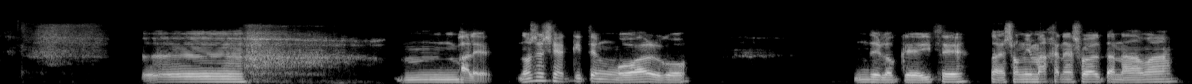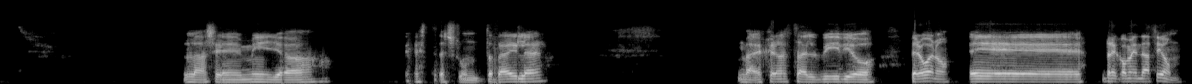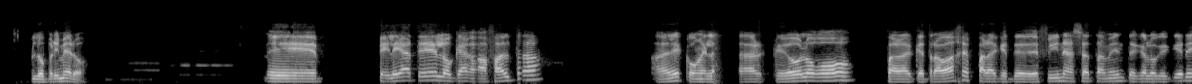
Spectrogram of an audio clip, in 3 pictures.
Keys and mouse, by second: 6.6 click, 17.5 click, 26.0 click, 32.3 click.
